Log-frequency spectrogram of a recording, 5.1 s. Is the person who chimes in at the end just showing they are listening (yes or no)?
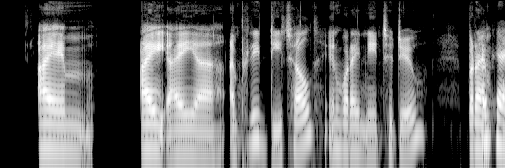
yes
